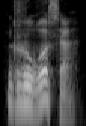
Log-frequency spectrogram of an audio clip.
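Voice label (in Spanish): "RUGOSA", Spanish; mekanta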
